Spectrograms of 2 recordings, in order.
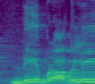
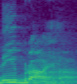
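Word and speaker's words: de Broglie: इसका नाम ऐसा लगता है लेकिन बोलते नहीं है, ठीक है, आपके बुक में ही लिखा है इस चीज़ को कैसे प्रोनाउंसिएट करते हैं, डी ब्रॉय। इट is pronunciate as ए डी ब्रॉय।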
